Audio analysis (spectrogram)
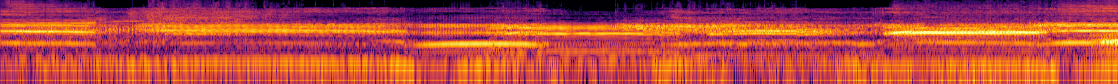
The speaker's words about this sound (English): Yes, that is what you call the bleating of the sheep. There's no better way to explain bah, right? The bleating of the sheep.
